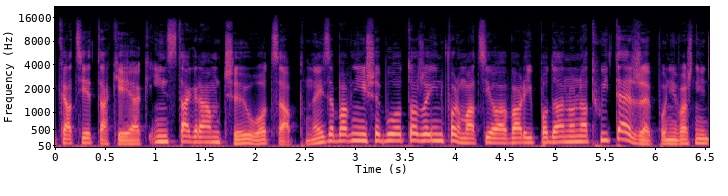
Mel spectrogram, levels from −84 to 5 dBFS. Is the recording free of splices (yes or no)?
yes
